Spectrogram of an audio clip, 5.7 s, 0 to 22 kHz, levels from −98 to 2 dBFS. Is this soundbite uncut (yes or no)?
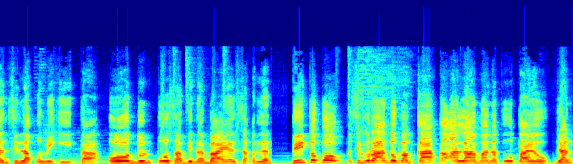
yes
